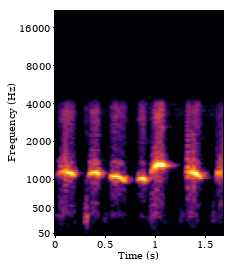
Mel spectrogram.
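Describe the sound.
Someone whistles a short part of a number-one pop song of 1987, a bright wavering melody of about seven quick notes with small breathy gaps between them, no talking over it.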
